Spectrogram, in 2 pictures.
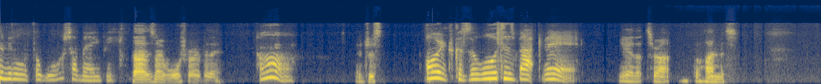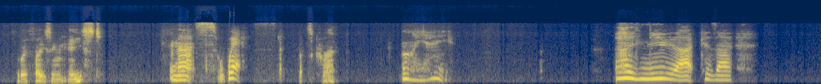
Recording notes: The sound isn't great because we're sitting in Daddy's car, and the birds get very loud about half way in.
